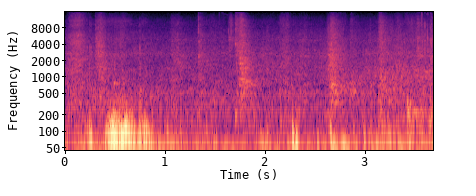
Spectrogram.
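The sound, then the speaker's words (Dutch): Footsteps thud across a small wooden footbridge over water, a babbling brook, in a slow, uneven rhythm, each step a soft hollow knock against quiet outdoor background noise, no talking. “We lopen nu over een houten bruggetje, over eh, ja, wat water, een konkelend beekje.”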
